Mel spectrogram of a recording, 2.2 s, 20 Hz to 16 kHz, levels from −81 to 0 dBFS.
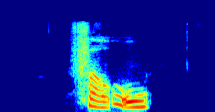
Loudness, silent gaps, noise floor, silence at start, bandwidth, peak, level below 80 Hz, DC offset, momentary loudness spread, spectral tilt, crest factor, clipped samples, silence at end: -16 LUFS; none; -72 dBFS; 0.75 s; 8 kHz; -2 dBFS; -58 dBFS; under 0.1%; 14 LU; -6.5 dB/octave; 16 dB; under 0.1%; 0.7 s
